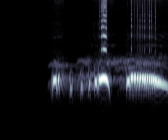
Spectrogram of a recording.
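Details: Spotted dove decoy calling wild birds in, thổ voice: a quick series of soft wavering coos building to a louder rounded note, then a long even coo falling gently in pitch, with a brief sharp high tick midway.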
